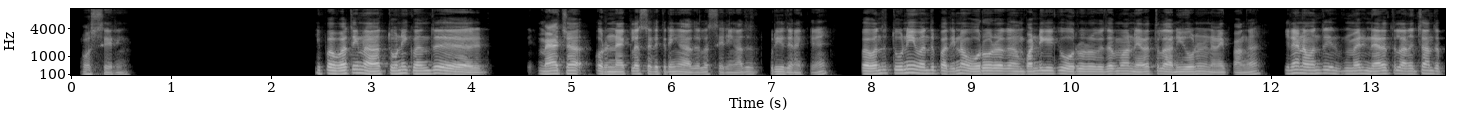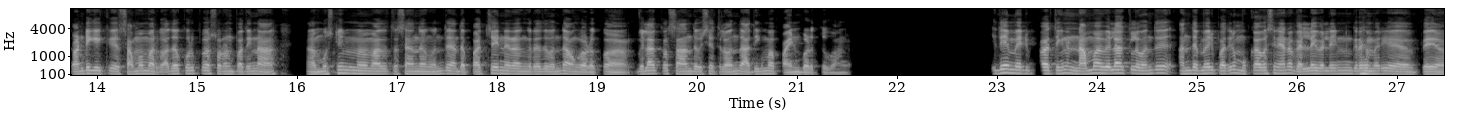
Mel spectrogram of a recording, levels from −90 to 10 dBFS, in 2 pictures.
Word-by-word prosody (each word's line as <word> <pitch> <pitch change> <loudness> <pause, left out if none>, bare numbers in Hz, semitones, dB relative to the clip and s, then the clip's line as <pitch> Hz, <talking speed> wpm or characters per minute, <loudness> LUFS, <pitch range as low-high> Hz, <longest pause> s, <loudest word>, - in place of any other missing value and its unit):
ஓ! - - -2
சரிங்க. 90 -2 -6 1.9
இப்ப 150 0 +3
பார்த்தீங்கன்னா, 155 -3 +4 0.2
துணிக்கு 145 +1 +1
வந்து 145 +3 +1 1.1
மேச்சா 140 +2 +5 0.2
ஒரு 115 - +1
நேக்லஸ் 130 +4 +2
எடுக்குறீங்க. 115 0 -2
அதெல்லாம் 105 +2 -4
சரிங்க. 95 0 -4
அது 110 - -5 0.2
புரியுது 115 -2 -1
எனக்கு. 95 0 -6 0.4
இப்ப 135 - +2
வந்து 155 +4 +1
துணி 165 +2 +4
வந்து 155 0 +1
பார்த்தீங்கன்னா 135 +2 +1
ஒரு, 130 - +2
ஒரு 135 0 +4
க - - +2 0.2
பண்டிகைக்கு 140 +2 +2
ஒரு, 125 - -1
ஒரு 120 0 0
விதமான 130 +3 0
நிறத்துல 120 +1 +1
அனியோனுன்னு 115 +1 -1
நினைப்பாங்க. 100 -1 -4 0.4
இல்லன்னா 160 0 +4
வந்து 155 +2 -2
இந்தமாரி 135 +1 -2
நிறத்துல 140 +1 +2
அனிச்சா 130 +3 0
அந்தப் 130 -4 -5
பண்டிகைக்குச் 135 -2 +1
சமமா 130 +3 0
இருக்கும். 110 -3 -1
அதான் 135 +1 -1
குறிப்பா 145 0 -2
சொல்றேன் 125 -2 -2
பார்த்தீங்கன்னா, 120 -1 0 0.4
அ 110 - 0
முஸ்லிம் 155 +5 -2 0.2
மதத்தைச் 125 0 -2
சேர்ந்தவங்க 120 -2 0
வந்து 135 +2 -1
அந்தப் 110 -3 -3
பச்சை 115 +7 0
நிறம்ங்கிறது 125 -2 -1
வந்து 130 +3 0
அவுங்களோட 110 -3 -1
க 110 -2 0 0.3
விழாக்கள் 140 +1 0
சார்ந்த 125 -1 +1
விஷயத்துல 115 -3 -2
வந்து 130 -3 +1
அதிகமா 130 +3 -3
பயன்படுத்துவாங்க. 100 -3 -4 1.5
இதேமாரி 160 -2 +1
பார்த்தீங்கன்னா, 150 0 +1
நம்ம 165 +6 +3
விழாக்கள் 160 -2 +2
வந்து 155 +4 -2 0.2
அந்தமாரி 150 +2 +1
பார்த்தீங்கன்னா, 140 +2 -1
முக்காவாசி 150 +2 0
நேரம் 155 +1 0
வெள்ளை, 130 +4 +2
வெள்ளைங்கிற 135 0 0
மாதிரியே, 130 -1 0 0.3
பே 120 - +3
130 Hz, 160 wpm, -24 LUFS, 120-145 Hz, 1.9 s, மேச்சா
